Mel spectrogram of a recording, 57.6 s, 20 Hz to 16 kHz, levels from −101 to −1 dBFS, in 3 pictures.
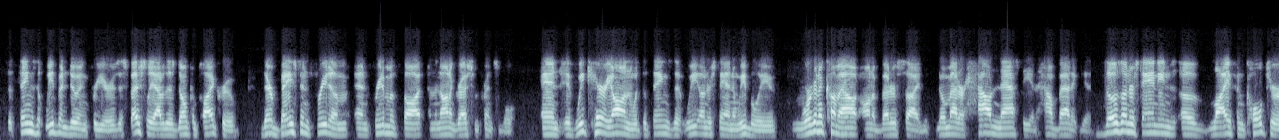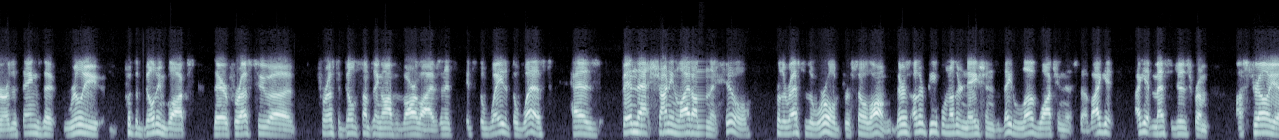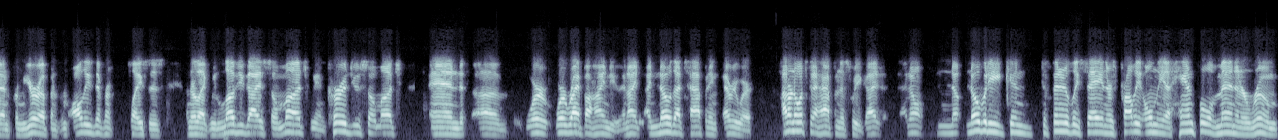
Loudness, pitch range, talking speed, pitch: -16 LUFS, 120-155 Hz, 205 wpm, 135 Hz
